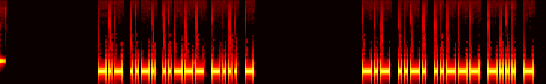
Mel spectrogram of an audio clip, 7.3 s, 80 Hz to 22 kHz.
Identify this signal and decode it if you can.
Morse code, heard as a keyed tone, about 29 wpm, 700 Hz. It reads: KF2BT KF2BT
